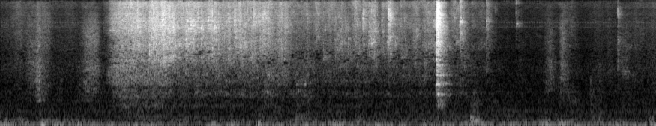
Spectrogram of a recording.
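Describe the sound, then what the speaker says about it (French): Water runs from a tap to rinse a stencil after use with embossing paste, a soft, steady hiss and splash at close range, fluctuating slightly with one brief sharper splash near the end. "je vais tout de suite le rincer."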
